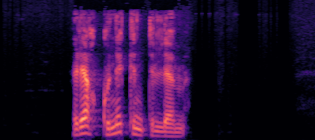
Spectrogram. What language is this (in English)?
Kabyle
